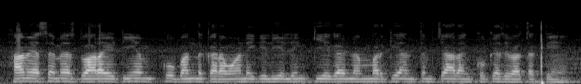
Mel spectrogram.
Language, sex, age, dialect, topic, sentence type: Hindi, male, 18-24, Awadhi Bundeli, banking, question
